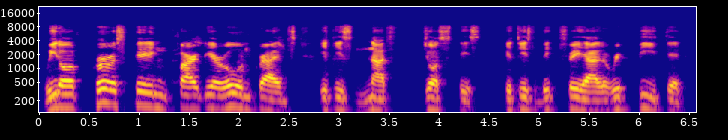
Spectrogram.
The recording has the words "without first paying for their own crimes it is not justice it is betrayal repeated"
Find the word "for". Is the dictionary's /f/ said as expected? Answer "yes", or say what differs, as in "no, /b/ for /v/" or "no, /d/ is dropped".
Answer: no, /p/ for /f/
